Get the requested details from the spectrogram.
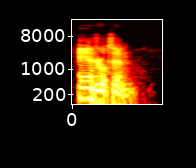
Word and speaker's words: Andrelton: The other thing was they bring in, is it Andrelton Simmons? Is that how you say it? – Andrelton.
